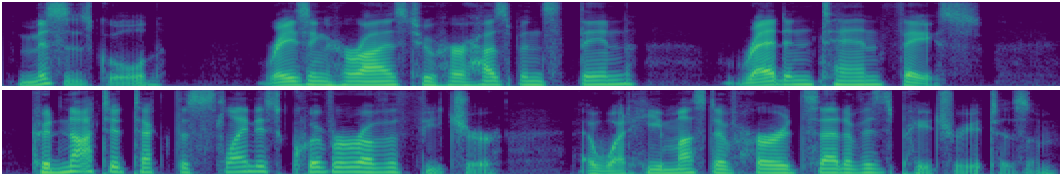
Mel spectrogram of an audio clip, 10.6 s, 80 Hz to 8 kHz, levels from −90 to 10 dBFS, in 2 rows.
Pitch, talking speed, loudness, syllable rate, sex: 135 Hz, 180 wpm, -21 LUFS, 4.8 syllables/s, male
